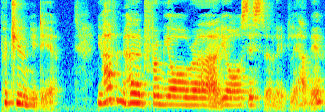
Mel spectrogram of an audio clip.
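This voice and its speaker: A woman's put-on character voice, fairly high and mumbling, at a moderate pace, with ordinary pitch variation and big swings in loudness. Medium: read story. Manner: hesitant, mumbling.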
